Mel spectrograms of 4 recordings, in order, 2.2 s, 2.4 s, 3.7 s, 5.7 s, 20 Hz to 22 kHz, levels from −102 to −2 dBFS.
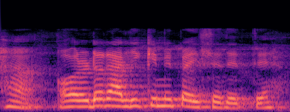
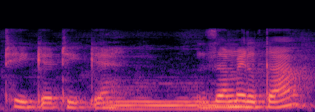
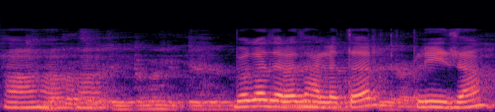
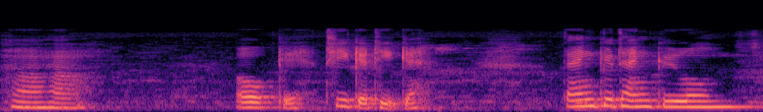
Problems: constant background noise, continuous background conversations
